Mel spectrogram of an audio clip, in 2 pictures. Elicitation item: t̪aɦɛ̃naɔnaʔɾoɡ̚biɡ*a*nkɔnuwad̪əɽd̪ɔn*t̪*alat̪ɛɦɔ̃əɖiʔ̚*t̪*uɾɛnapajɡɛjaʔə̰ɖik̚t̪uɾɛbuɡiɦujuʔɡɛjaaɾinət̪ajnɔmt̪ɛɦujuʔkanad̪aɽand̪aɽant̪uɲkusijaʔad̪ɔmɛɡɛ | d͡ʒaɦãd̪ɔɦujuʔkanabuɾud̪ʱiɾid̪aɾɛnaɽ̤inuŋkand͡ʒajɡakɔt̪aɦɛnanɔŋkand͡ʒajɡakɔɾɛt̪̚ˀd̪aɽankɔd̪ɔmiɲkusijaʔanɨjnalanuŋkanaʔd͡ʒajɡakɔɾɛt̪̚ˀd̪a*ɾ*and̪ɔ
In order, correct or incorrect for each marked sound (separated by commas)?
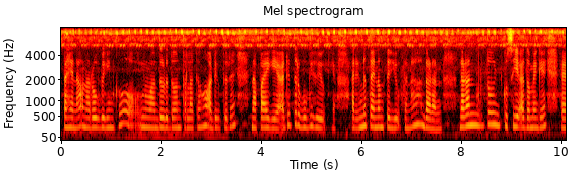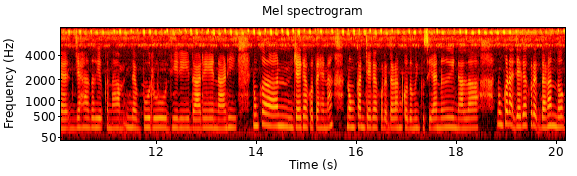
incorrect, correct, correct, incorrect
